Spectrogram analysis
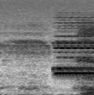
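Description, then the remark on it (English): A telephone starts ringing partway through, a steady electronic tone that swells slightly and keeps going to the end, heard fairly quietly with no one talking. “And there's the phone call.”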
